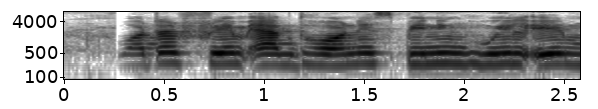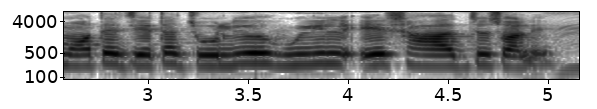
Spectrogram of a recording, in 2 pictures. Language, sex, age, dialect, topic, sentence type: Bengali, female, 31-35, Northern/Varendri, agriculture, statement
